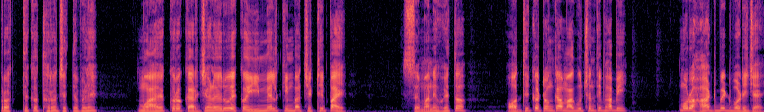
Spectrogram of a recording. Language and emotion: Odia, fearful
